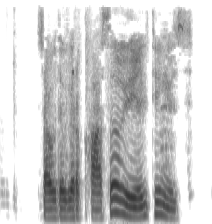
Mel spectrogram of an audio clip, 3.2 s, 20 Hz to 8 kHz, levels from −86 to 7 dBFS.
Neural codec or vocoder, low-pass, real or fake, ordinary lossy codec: none; 7.2 kHz; real; MP3, 32 kbps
